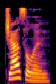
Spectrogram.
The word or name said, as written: jazzalyn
